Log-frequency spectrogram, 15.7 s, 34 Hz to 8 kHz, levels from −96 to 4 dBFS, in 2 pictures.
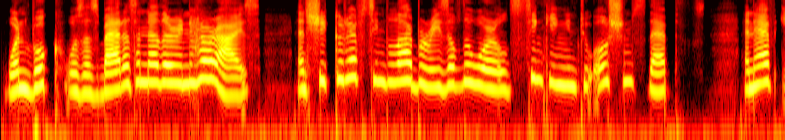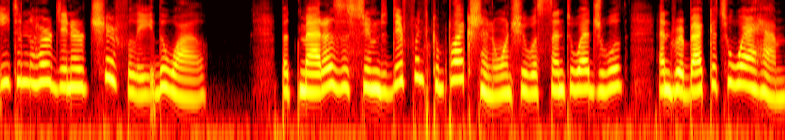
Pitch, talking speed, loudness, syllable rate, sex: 270 Hz, 185 wpm, -19 LUFS, 5.5 syllables/s, female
